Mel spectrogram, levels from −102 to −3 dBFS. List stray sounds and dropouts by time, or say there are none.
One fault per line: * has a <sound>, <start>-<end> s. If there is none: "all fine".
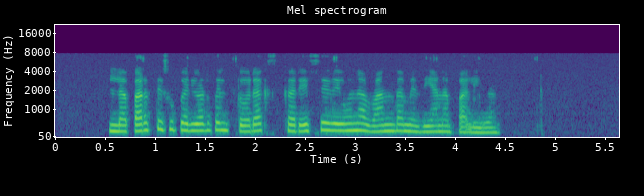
all fine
